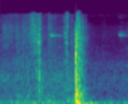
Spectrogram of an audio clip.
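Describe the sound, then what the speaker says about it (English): A rear door on an EF sedan swings shut with one solid, close thump, preceded by light rustling and faint clicks. "show you guys the door closing effortlessly"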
